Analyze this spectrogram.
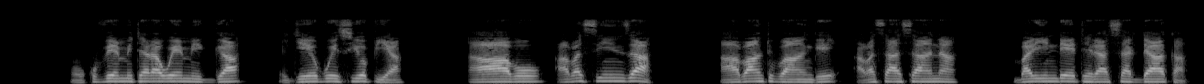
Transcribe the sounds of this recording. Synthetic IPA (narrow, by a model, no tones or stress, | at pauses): o̞kuve̞ːmitalawe̞ːmiɡːa | e̞ɟe̞ːβwe̞ːsio̞pija | aβo̞aβasiːnzaː | βaːntuβaːŋɡe̞ | a̰βasaːsaːna | βalinde̞ːte̞ɾasadːaːka̰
